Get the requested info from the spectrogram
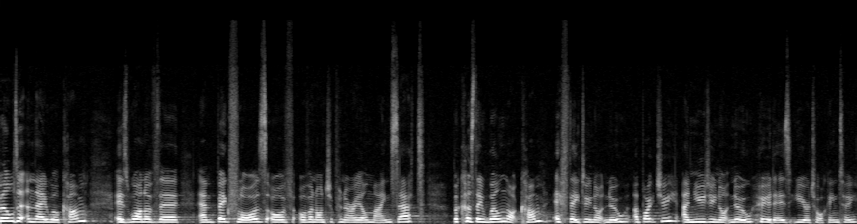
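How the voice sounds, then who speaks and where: In a very clean recording with a silent background, a woman with a Northern Irish accent speaks fairly slowly in a high pitch with fairly even intonation. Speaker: marketing agency owner. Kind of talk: conference talk.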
